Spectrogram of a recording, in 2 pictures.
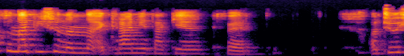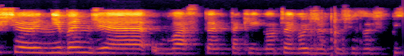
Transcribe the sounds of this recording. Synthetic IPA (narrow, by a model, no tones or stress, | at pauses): t̪ɔnapʲiʂɛnamnaʔɛkɾaɲɛt̪akʲɛkfɛɾt̪ɘ̥ | ɔt͡ʂɨvʲiɕt͡ɕɛɲɛbɛɲd͡ʑɛʔuvast̪ɛt̪akʲɛɡɔt͡ʂɛɡɔʑʐɛt̪ɔɕɛt̪ɔɕfpʲi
